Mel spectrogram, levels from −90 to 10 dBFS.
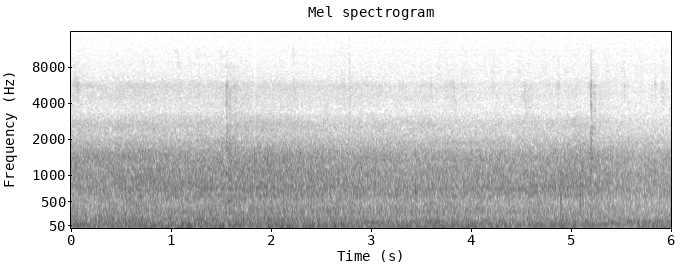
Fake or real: real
